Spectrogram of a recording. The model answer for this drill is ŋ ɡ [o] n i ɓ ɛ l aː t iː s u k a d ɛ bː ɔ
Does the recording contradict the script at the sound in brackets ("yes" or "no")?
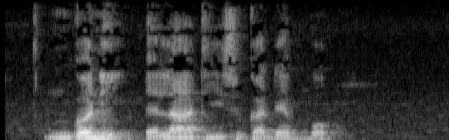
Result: no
